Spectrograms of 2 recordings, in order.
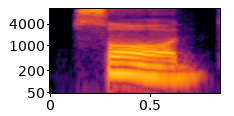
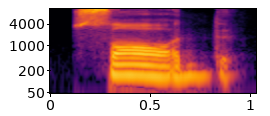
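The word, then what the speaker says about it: ص: The name of this letter is Sod. Also, we can write the pronunciation of this letter, Sod. We have to make the straight sound.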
